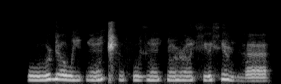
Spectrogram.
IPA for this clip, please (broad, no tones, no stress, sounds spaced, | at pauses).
w u ɖ ɤ w i ɓ ũ ǁʰ ə̤ f u ʒ ũ kʷ ɽ ũ ɳ ɭ õ xʲ ʊ xʲ ũ ɳ dʱ ɐ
